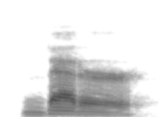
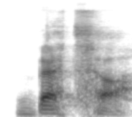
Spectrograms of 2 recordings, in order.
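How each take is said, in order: First: Better with a flapped t and a clear r at the end; American better, bedder; American pronunciation. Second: Better with a crisp t, no r, ending uh; British better, clear t; British pronunciation. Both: Shown as a demonstration.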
